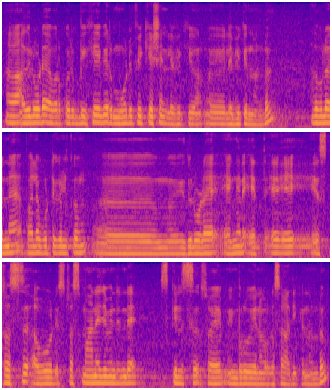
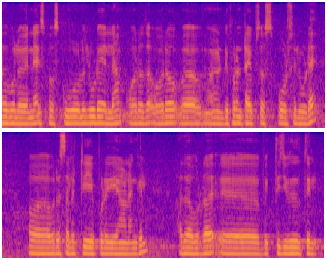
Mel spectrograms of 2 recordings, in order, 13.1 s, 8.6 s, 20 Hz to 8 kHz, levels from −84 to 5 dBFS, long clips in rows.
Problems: low volume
